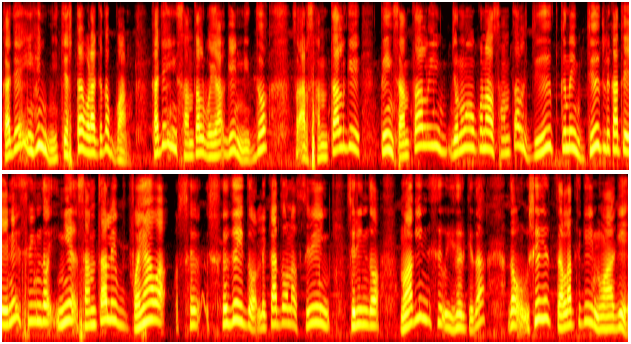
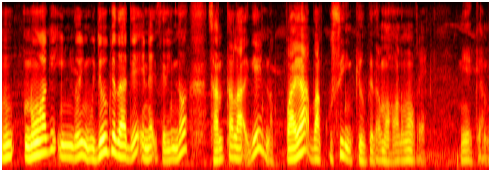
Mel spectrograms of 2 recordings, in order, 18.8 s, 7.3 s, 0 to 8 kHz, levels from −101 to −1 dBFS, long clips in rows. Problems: none marked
